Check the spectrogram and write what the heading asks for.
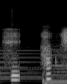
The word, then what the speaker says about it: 四拍手: ふむふむでも 4 拍手じゃなくてし拍手と読むのね何か理由はある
